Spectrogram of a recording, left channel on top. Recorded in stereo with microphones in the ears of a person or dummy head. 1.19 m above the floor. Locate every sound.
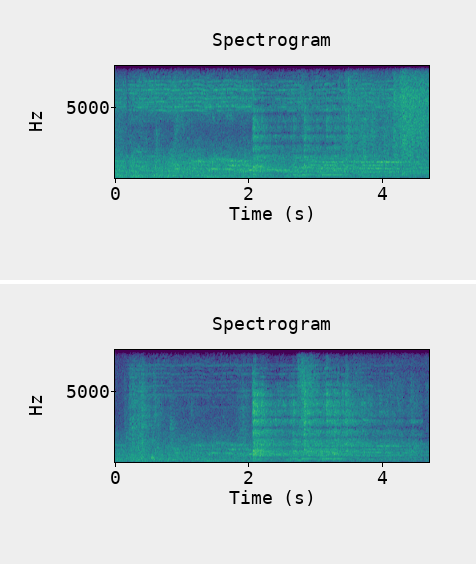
0.0 s an insect: 85° left
2.1 s crushing: 40° right (ahead or behind)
